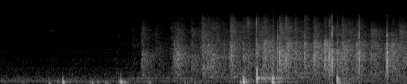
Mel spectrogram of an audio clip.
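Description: Audience applauding: a few scattered claps at first, building into steady clapping from a whole room about a second and a half in.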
